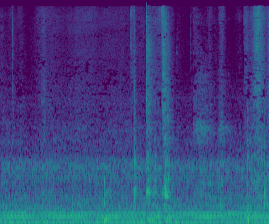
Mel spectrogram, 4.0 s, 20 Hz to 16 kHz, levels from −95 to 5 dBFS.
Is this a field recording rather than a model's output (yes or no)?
yes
